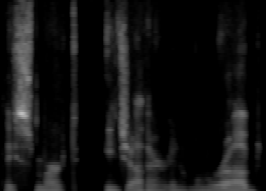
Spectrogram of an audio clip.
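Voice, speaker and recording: Creaky-voiced man reading a story theatrically. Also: medium pitch, level tone, slow, a bit bright, dry recording, studio quality. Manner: hammy, ad-libs folksy drawling turns of phrase. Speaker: storyteller reading a book aloud to a live audience. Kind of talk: dramatic comedic reading of a children's adventure story.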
